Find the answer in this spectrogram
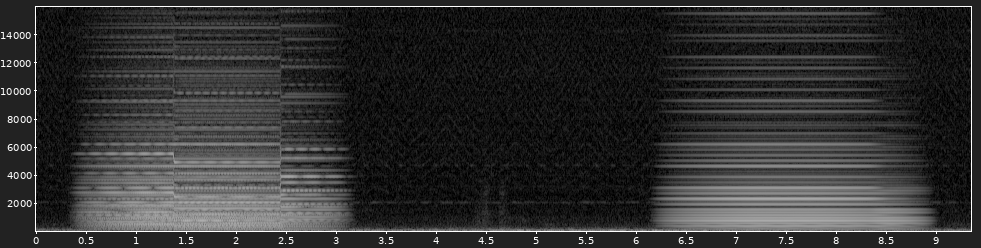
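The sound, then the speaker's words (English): A harsh, buzzy synthesizer tone honks loudly, stepping through three pitches over a few seconds, falls silent, then returns as one steady, bright drone. No one speaks. “Let's get that honk out of there.”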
